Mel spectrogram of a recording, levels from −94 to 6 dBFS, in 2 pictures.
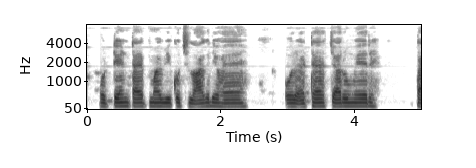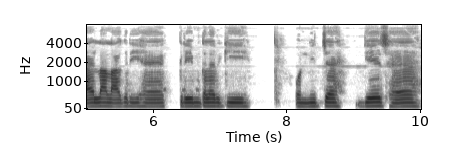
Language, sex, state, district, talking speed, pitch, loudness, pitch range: Marwari, male, Rajasthan, Nagaur, 145 wpm, 130 Hz, -17 LUFS, 125-130 Hz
